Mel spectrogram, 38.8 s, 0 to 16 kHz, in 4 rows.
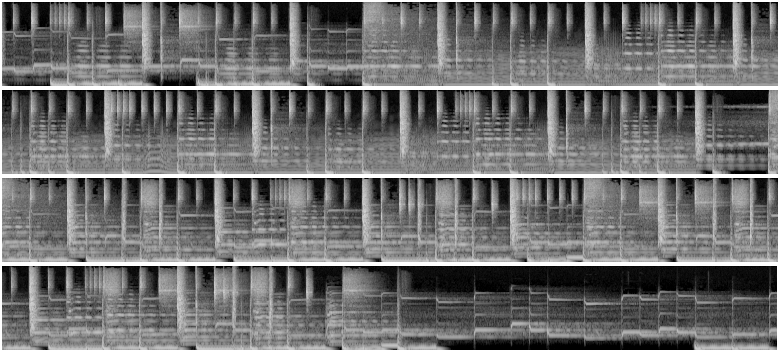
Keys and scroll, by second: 0.0-3.4 typing, 12.7 typing, 17.5-19.0 typing, 20.6 5, 20.9 Return, 22.7 z, 24.0 p, 34.3 ctrl+a, 34.5 typing, 35.3 Return.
